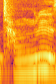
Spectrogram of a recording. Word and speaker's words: 장르: So 장르 is just like genre in Korean pronunciation.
